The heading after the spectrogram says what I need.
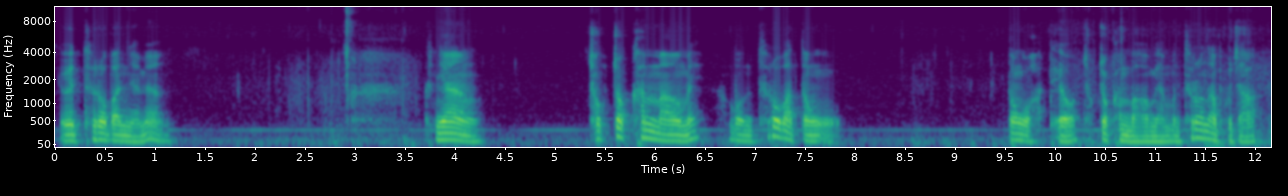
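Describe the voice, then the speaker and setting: Low, gravelly man in his thirties, halting. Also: dull audio. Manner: halting, hesitant, trailing into pauses. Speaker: video creator telling his own story. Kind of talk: unscripted personal monologue to camera.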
